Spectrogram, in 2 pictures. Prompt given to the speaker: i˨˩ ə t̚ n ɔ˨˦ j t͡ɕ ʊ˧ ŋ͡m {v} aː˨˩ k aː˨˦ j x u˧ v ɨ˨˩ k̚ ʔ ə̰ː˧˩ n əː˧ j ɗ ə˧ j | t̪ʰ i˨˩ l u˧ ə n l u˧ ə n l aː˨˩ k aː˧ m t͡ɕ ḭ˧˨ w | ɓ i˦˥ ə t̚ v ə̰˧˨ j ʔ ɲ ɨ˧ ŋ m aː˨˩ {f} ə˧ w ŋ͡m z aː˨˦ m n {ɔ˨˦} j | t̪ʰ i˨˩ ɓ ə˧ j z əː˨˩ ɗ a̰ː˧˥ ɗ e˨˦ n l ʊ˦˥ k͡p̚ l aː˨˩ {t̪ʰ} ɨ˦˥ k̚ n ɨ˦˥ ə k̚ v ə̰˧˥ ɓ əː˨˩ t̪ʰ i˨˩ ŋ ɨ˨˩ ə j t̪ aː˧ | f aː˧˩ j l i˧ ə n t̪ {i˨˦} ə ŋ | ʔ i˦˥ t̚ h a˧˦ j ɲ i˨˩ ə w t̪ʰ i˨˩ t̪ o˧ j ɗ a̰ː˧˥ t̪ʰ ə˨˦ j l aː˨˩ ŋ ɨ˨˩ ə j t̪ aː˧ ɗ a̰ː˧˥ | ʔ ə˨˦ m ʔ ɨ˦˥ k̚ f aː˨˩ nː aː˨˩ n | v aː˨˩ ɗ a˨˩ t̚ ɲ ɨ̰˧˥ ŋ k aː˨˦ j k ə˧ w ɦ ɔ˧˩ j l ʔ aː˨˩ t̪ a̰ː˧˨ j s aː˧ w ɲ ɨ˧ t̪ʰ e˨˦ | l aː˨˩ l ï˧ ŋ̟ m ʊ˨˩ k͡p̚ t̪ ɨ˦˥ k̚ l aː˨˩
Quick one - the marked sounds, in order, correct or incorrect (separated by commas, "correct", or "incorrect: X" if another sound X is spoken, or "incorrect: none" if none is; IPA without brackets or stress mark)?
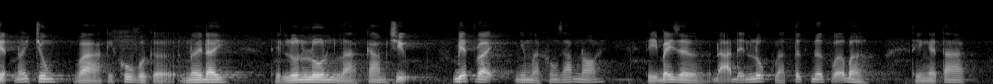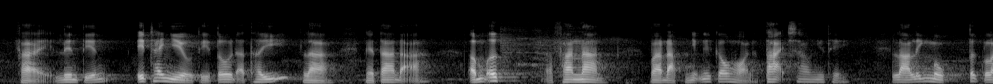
correct, incorrect: x, correct, incorrect: t̪, correct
